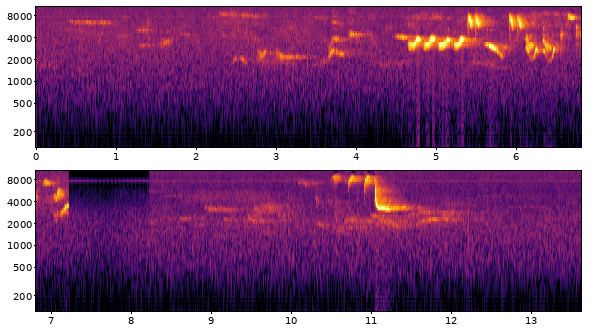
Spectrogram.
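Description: Wild songbirds singing: a burst of quick, high chirping notes about halfway through over a steady background hiss. Later comes a single high call that falls sharply in pitch.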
